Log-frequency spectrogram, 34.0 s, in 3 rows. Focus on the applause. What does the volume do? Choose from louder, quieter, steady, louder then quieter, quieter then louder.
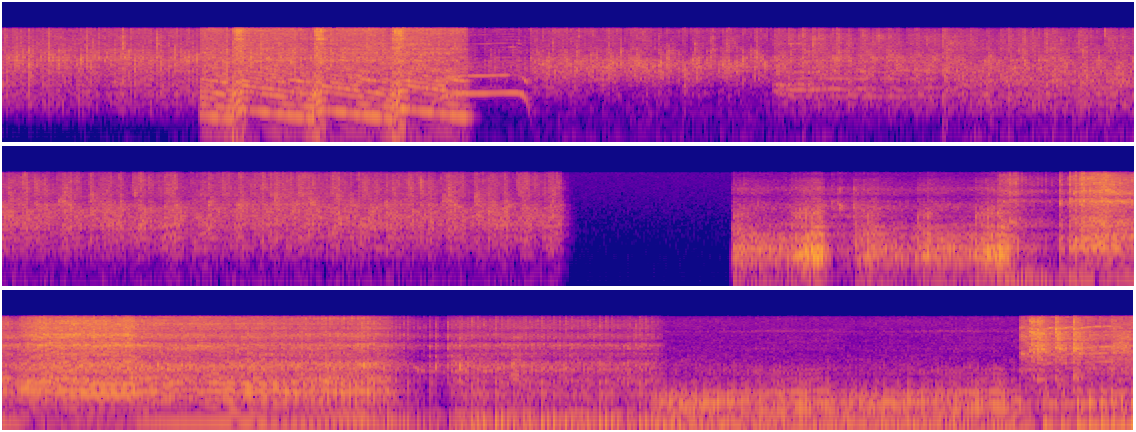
steady.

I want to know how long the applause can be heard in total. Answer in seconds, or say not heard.
17 s.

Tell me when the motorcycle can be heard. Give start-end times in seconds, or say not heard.
1.9-4.7, 18.6-33.9.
